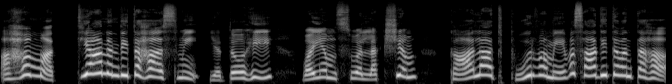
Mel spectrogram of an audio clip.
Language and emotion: Sanskrit, happy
